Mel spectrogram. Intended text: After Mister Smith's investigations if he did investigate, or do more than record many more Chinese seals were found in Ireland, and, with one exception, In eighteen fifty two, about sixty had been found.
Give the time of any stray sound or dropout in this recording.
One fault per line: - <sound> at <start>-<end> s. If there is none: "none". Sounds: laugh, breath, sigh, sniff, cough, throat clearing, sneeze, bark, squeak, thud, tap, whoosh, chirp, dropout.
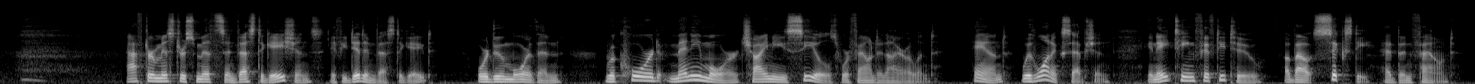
- sigh at 0.1-1.1 s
